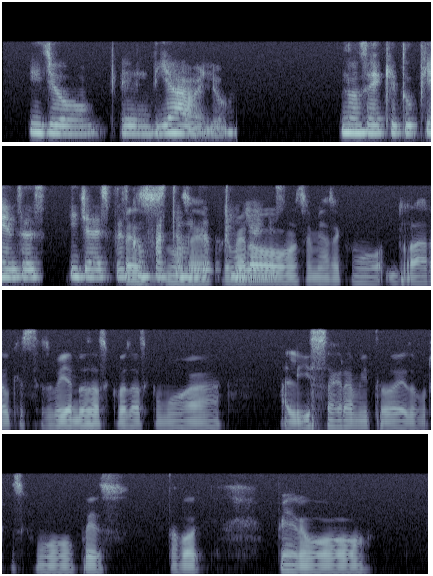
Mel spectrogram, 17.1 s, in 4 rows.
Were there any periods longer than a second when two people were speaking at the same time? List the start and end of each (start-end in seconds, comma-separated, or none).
5.5-7.0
